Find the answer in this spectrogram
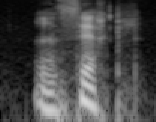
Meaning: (noun) 1. circle 2. group of people, circle; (verb) inflection of cercler: 1. first/third-person singular present indicative/subjunctive 2. second-person singular imperative
- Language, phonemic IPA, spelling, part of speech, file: French, /sɛʁkl/, cercle, noun / verb, Fr-cercle.ogg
